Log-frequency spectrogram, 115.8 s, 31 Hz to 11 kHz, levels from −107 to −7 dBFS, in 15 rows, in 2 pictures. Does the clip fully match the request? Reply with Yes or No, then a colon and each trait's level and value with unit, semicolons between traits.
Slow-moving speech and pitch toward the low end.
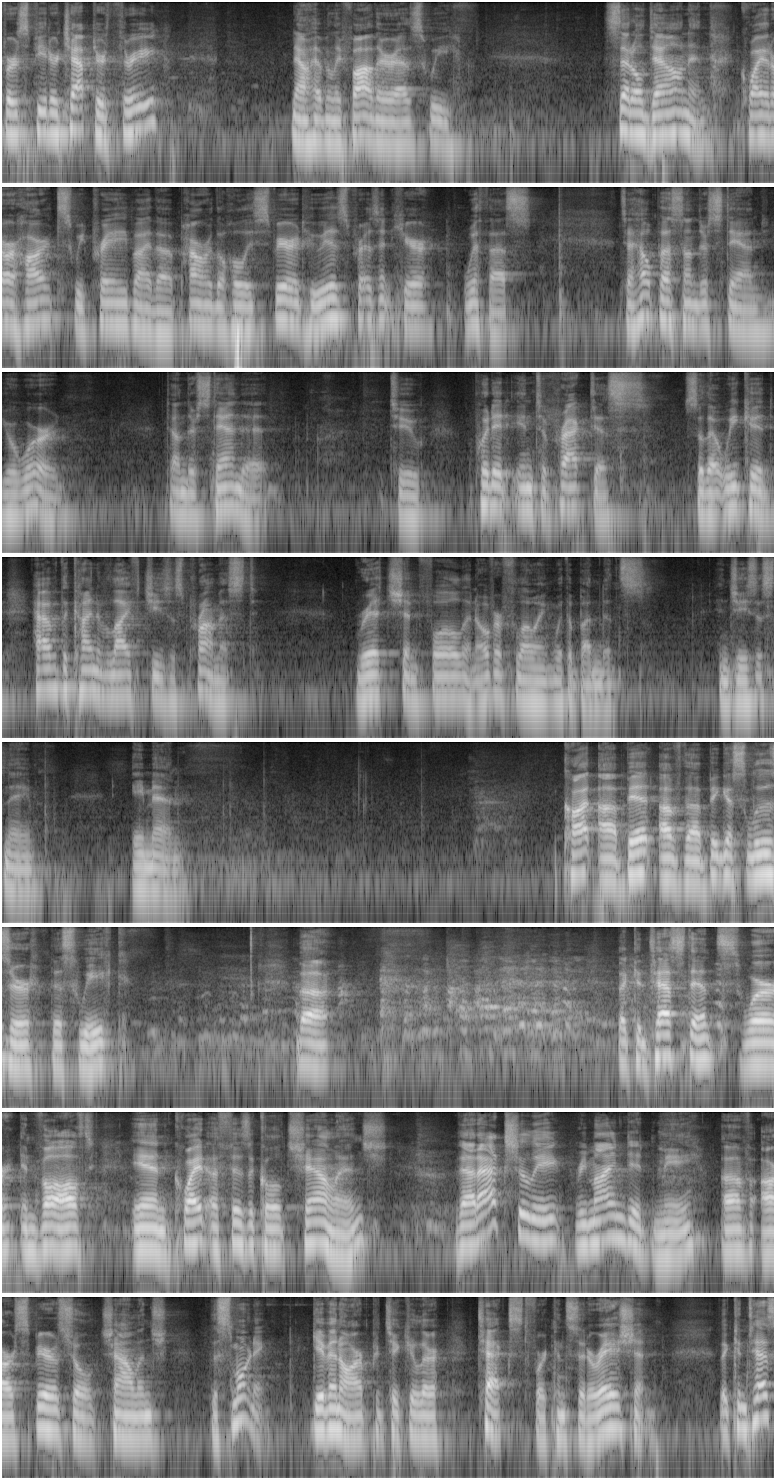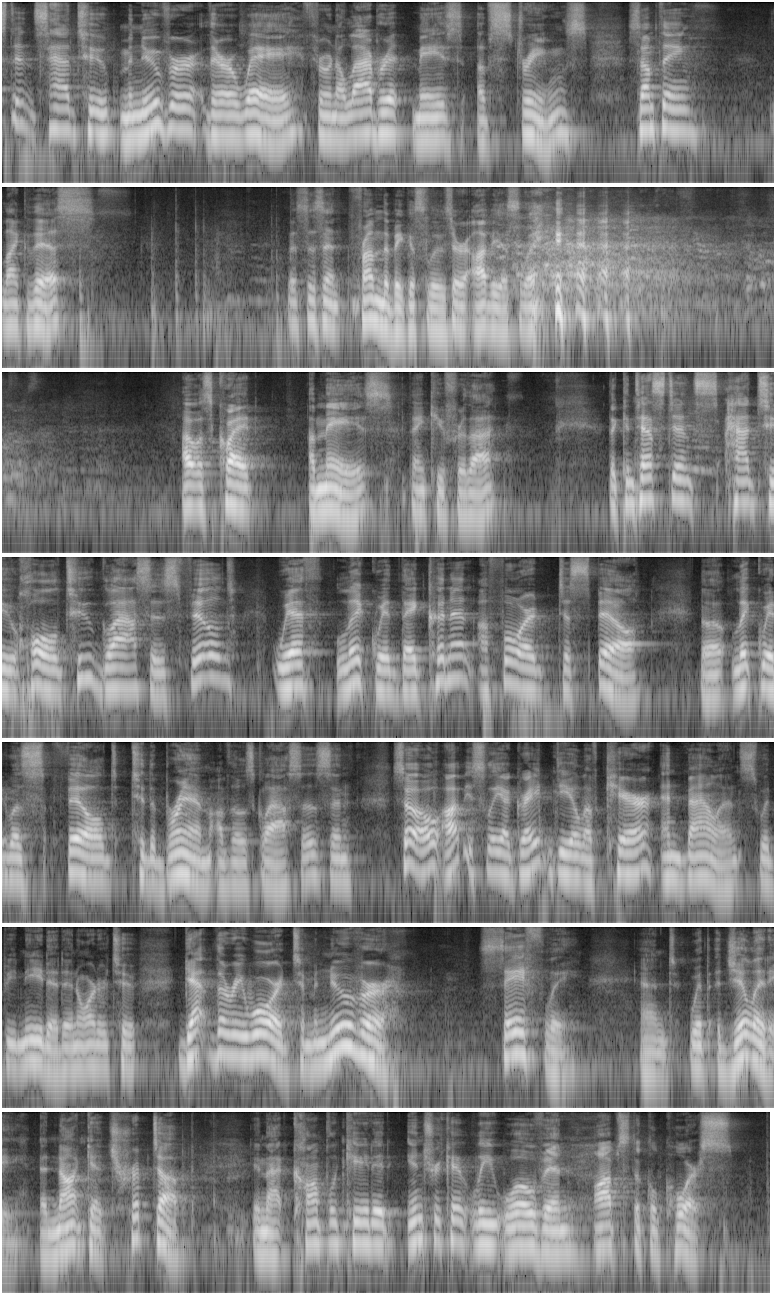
Yes: slow, 100 wpm; low, 125 Hz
